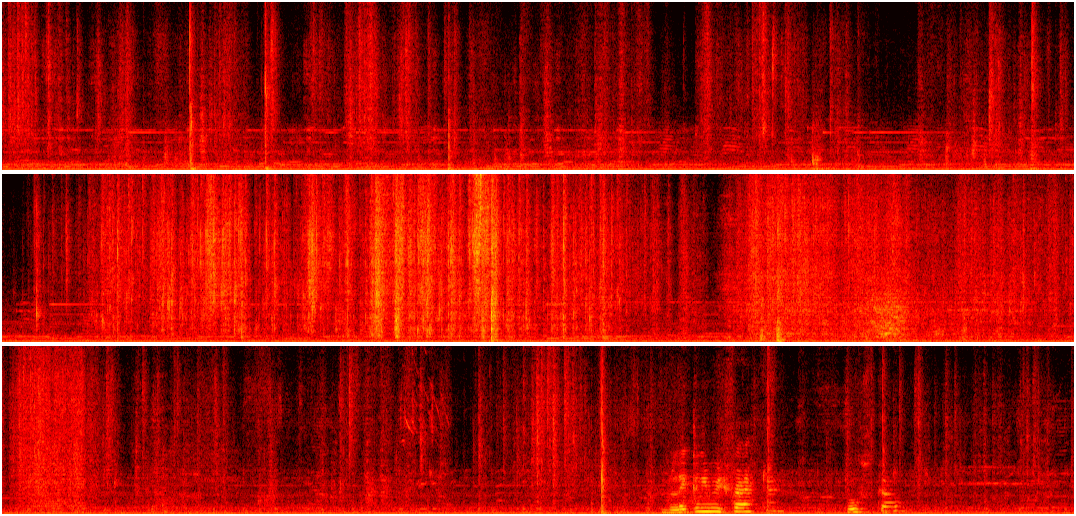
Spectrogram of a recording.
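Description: Trading-card pack wrapper crinkling as it is handled and torn open, in two long stretches about halfway through. Around it come light clicks of cards being flipped through by gloved hands, over a steady low hum.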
